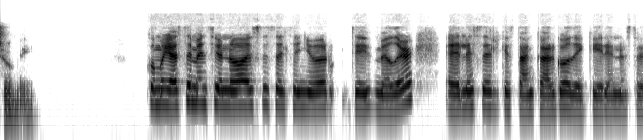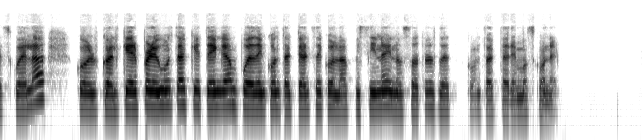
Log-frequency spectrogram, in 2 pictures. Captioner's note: speaking in Spanish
